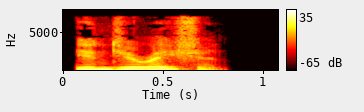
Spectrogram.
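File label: "induration", British English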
